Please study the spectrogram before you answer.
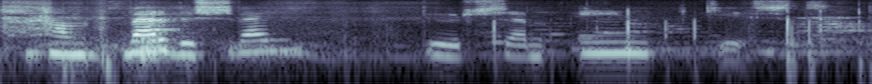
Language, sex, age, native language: Icelandic, female, 10, Icelandic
